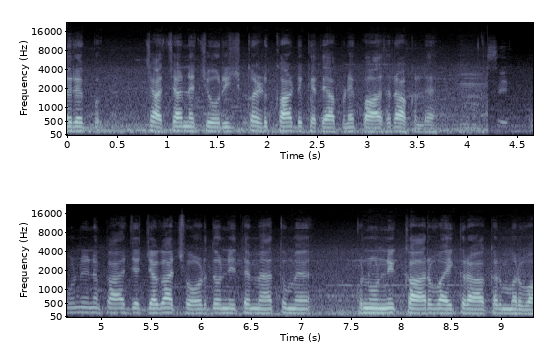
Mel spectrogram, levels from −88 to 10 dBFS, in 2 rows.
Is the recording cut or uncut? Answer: cut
